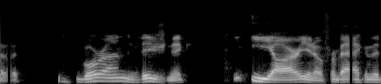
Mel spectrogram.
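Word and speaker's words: Goran Višnjić: And Goran Viznik, and I've been told that's the proper pronunciation of it. Goran Viznik.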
